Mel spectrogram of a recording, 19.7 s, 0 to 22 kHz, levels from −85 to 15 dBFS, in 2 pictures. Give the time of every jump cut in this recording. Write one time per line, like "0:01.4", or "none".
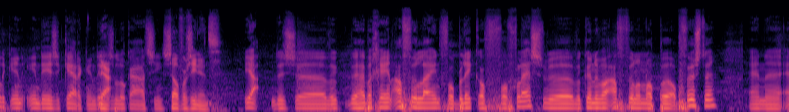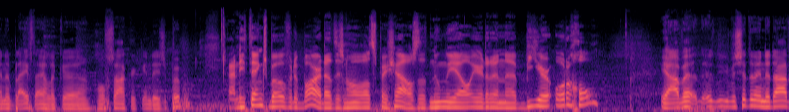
0:09.3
